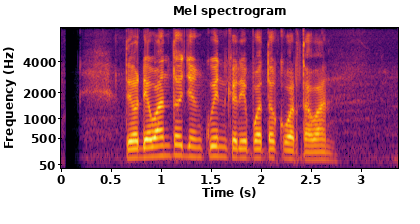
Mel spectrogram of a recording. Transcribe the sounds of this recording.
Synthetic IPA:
t̪ɛɔdɛwant̪ɔd͡ʒɨŋkuinkɨdipɔt̪ɔkuwart̪awan

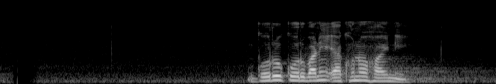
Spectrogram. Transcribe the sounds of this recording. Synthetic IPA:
ɡoɾukoɾbaniʔɛkʰonoɦɔeni

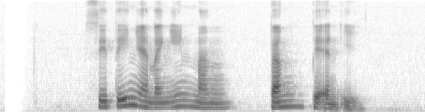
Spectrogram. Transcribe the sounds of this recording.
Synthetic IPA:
sit̪iɲɛlɛŋinaŋ | b̥a̤ŋb̥eʔɛ̰nʔḭ

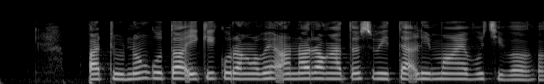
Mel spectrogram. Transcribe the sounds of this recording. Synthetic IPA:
pad̪̥ṳnʊŋkut̪ɔikikuɾaŋləwɪɦɔ̰nɔɾɔŋat̪ʊswid̪̥a̤ʔlimɔɛwud̥ʒ̥i̤wɔ

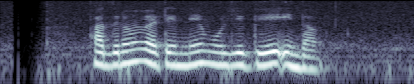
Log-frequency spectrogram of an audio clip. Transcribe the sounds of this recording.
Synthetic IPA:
pad̪uɾəməʋæʈenːeːmuljuɡeːind̪aŋ

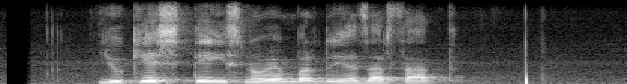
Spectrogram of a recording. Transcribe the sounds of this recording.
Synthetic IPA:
jukest̪eisnowembʌrd̪ujɦʌd͡zarsat̪

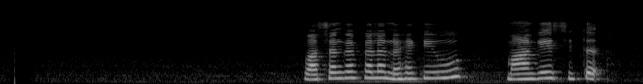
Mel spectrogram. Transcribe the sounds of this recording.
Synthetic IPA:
ʋasəŋɡəkələnoɦækiu | maːɡeːsit̪ə

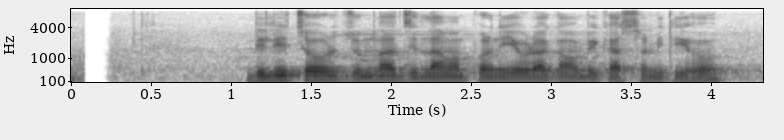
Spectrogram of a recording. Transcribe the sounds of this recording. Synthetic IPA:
d̪ilːit͡sʌwrd͡zumlad͡zilːamapʌrneewʈaɡaw̃bikasːʌmit̪iɦo

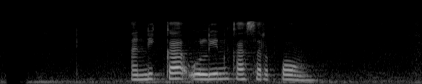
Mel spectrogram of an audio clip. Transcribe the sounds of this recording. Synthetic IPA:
ʔandikaʔulɪnkasərpɔŋ

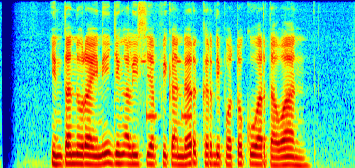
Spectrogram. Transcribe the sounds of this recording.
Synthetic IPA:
ʔint̪anːuɾainid͡ʒɨŋalisiafikandərkɨrdipɔt̪ɔkuwart̪awan

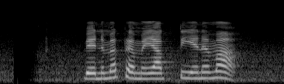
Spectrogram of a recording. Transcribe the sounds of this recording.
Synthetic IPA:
ʋenəməkrəməjakt̪ijənəʋaː

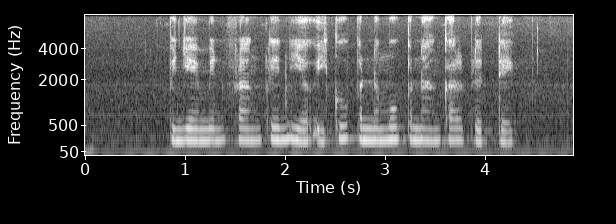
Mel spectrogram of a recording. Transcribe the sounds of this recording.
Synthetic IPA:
b̥ə̤ɲd͡ʒamɪnfɾaŋklɪnjaʔikupənəmupənaŋkalb̥ləd̥ɛk̚

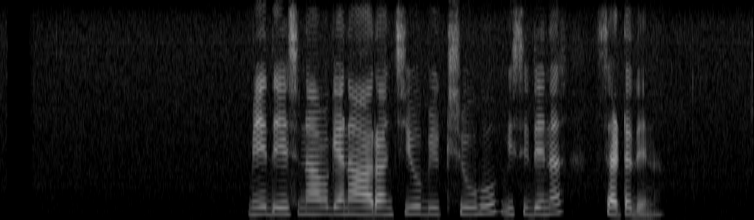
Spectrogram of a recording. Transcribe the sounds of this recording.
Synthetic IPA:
meːd̪eːʃənaːʋəɡænəaːɾaɲt͡ʃijubikʃuːɦuʋisid̪enə | sæʈəd̪ḛnə

